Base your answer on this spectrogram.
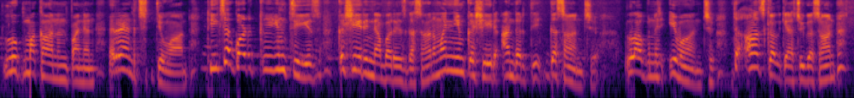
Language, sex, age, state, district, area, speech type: Kashmiri, male, 30-45, Jammu and Kashmir, Srinagar, urban, spontaneous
